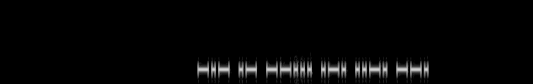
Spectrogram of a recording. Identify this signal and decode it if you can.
Morse code, heard as a keyed tone, about 36 wpm, 700 Hz. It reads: KA7RFG
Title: USA Call Signs - 6 Characters - Repeated 2x - 35wpm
